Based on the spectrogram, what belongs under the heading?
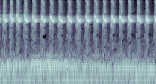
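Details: Cotton pygmy goose, clear training recording for other birds: sharp, high, clipped notes repeated very regularly, roughly five per second, over a faint low hum.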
